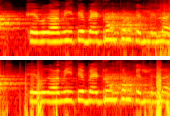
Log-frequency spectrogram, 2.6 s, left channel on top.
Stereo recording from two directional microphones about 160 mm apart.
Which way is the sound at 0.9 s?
25° right (ahead or behind).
